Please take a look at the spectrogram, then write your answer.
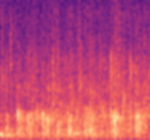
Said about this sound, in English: Give God a big hand clap of praise.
